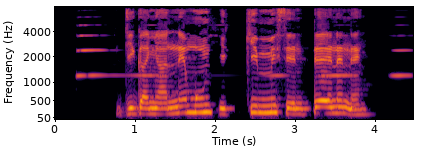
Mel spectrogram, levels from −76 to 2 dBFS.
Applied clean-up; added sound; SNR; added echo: classical method spectral subtraction.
